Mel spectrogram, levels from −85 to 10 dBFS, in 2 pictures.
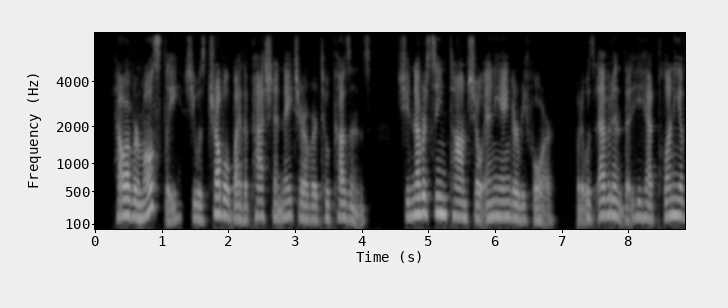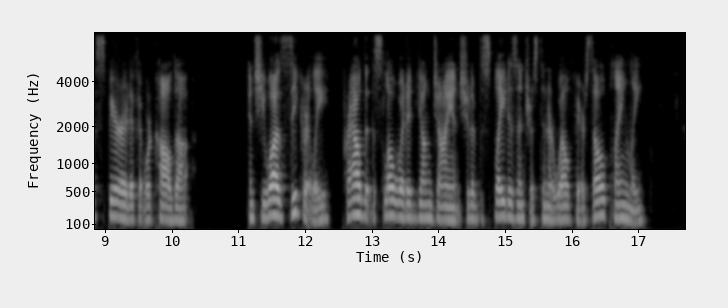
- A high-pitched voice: No, medium, 165 Hz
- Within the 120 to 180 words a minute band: No, average, 195 wpm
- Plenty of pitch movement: No, average, 3.4 semitones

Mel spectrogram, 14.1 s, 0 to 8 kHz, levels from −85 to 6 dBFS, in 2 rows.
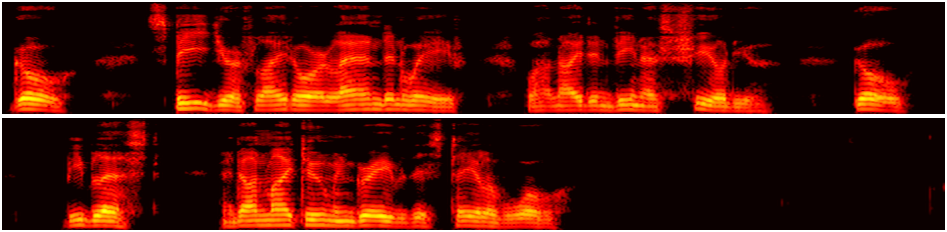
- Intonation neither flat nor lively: Yes, average, 3.5 semitones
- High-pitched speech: No, low, 120 Hz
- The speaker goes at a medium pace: No, slow, 110 wpm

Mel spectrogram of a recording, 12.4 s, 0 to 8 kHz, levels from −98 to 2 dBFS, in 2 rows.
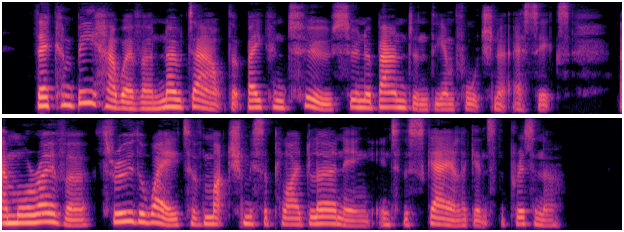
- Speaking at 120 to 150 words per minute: Yes, average, 140 wpm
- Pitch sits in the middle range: Yes, medium, 175 Hz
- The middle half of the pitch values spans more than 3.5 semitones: Yes, average, 4.9 semitones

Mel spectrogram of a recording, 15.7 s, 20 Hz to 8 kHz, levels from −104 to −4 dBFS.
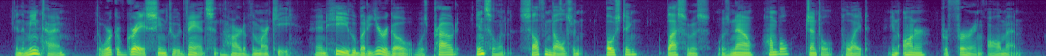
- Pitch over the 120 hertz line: No, low, 100 Hz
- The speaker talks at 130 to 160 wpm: Yes, average, 155 wpm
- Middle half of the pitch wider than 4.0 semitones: Yes, average, 4.8 semitones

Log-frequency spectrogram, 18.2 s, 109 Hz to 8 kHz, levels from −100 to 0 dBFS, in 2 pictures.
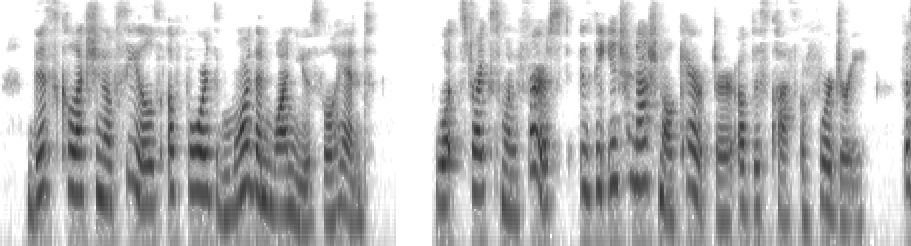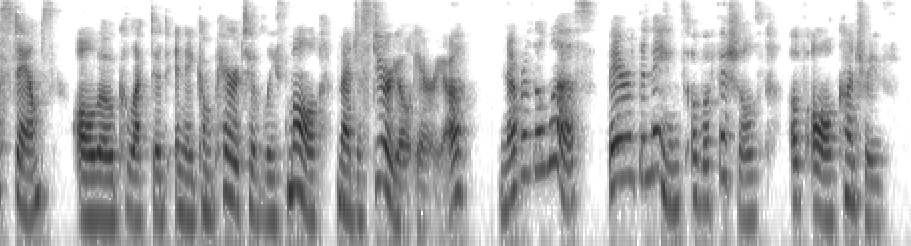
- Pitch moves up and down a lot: Yes, wide, 7.5 semitones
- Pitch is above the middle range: Yes, high, 235 Hz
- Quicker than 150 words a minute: No, average, 145 wpm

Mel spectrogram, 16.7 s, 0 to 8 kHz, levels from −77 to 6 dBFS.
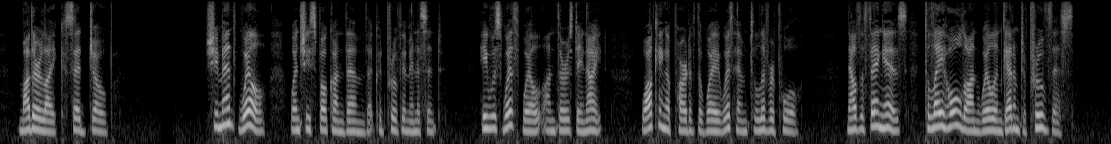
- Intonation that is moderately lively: Yes, average, 3.3 semitones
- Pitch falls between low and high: No, high, 195 Hz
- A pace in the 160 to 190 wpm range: Yes, average, 175 wpm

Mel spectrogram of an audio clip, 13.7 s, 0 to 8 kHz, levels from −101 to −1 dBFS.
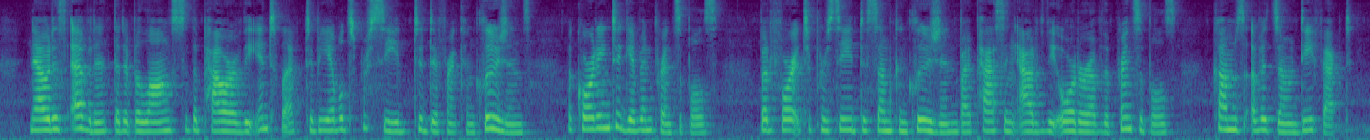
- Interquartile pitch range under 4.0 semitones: Yes, average, 2.9 semitones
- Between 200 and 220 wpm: Yes, fast, 205 wpm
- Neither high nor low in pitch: No, high, 210 Hz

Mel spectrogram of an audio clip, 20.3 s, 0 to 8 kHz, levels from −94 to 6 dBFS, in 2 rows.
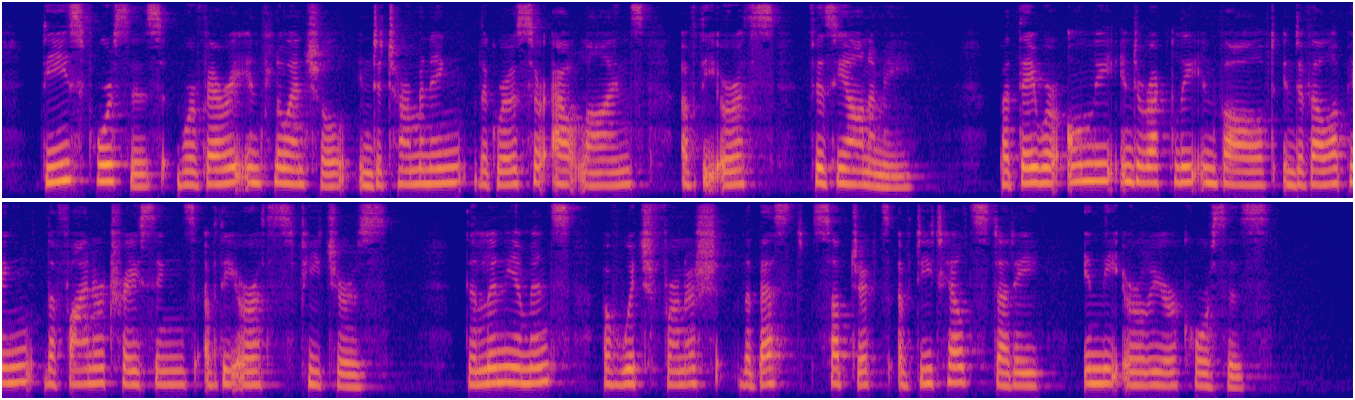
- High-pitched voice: Yes, high, 215 Hz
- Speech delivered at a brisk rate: No, slow, 135 wpm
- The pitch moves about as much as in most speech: No, narrow, 2.3 semitones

